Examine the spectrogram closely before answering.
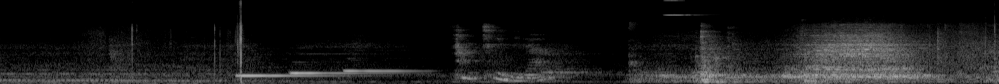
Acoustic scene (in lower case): elevator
